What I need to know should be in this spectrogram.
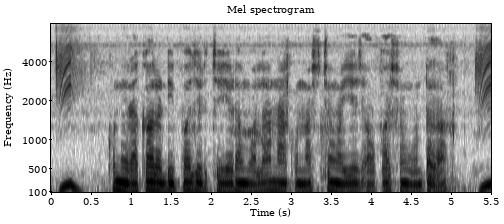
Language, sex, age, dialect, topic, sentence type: Telugu, male, 18-24, Telangana, banking, question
